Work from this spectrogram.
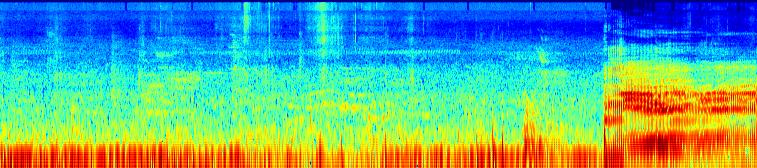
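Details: Female water buffalo, missing her newborn calf, lets out a loud, wavering, rough moo near the end. Before it comes a long stretch of low droning background noise.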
